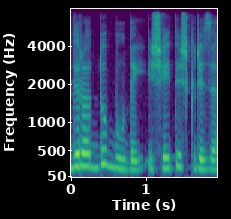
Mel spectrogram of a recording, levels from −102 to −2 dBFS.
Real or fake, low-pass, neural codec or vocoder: real; 7.2 kHz; none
